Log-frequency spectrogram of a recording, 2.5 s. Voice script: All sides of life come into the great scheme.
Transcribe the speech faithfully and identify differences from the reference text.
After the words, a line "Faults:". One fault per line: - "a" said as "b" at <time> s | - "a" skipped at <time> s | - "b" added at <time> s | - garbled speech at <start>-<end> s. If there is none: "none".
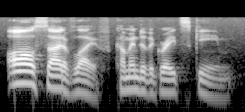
All side of life come into the great scheme.
Faults:
- "sides" said as "side" at 0.3 s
